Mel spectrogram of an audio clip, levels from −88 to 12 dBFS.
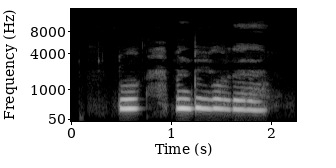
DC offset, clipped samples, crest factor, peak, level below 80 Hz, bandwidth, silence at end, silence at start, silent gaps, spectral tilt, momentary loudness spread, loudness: under 0.1%; under 0.1%; 14 dB; -10 dBFS; -82 dBFS; 10 kHz; 0.3 s; 0.5 s; none; -6.5 dB/octave; 10 LU; -23 LUFS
